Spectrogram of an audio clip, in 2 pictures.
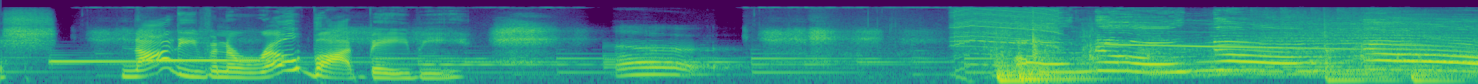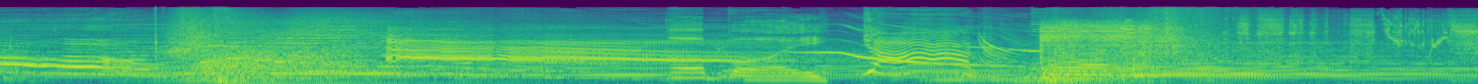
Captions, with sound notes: Not even a robot baby. [cooing] Oh no, no, no! [screaming] Oh boy. Gah!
